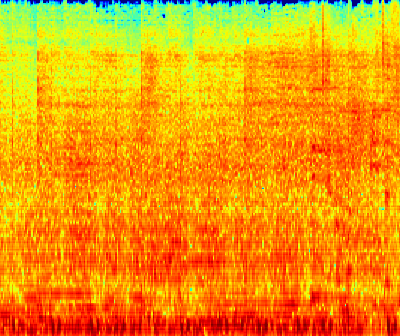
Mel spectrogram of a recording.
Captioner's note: upbeat rock music; audience cheering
